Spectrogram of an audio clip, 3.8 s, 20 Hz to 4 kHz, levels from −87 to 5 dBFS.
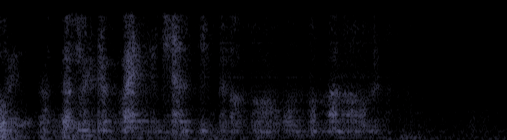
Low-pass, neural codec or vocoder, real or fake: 3.6 kHz; codec, 16 kHz in and 24 kHz out, 0.6 kbps, FocalCodec, streaming, 2048 codes; fake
